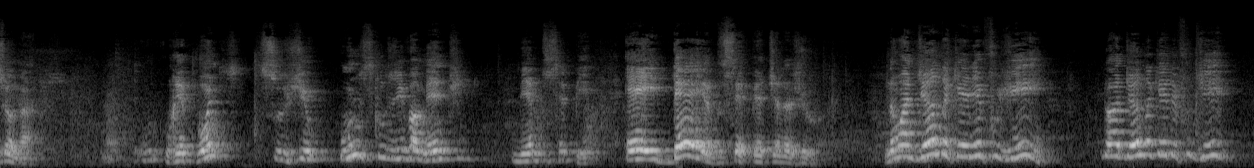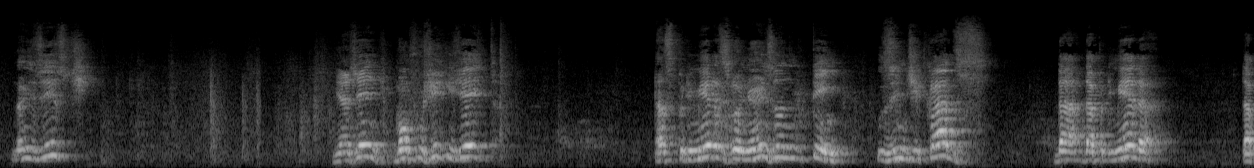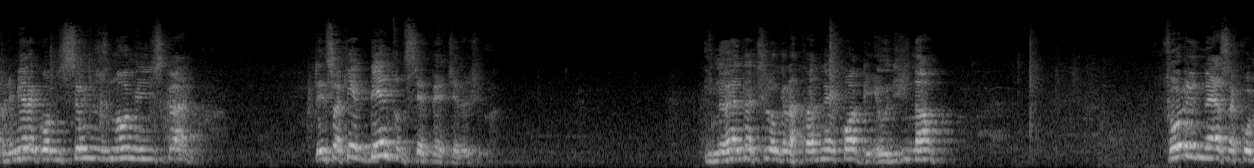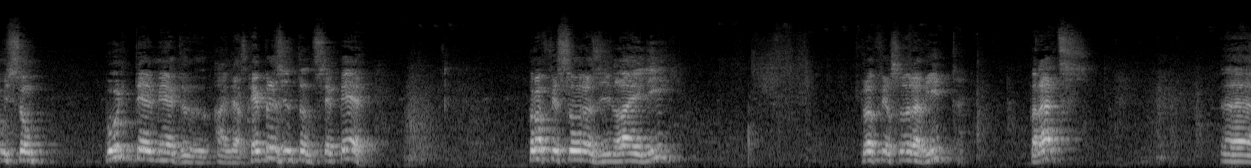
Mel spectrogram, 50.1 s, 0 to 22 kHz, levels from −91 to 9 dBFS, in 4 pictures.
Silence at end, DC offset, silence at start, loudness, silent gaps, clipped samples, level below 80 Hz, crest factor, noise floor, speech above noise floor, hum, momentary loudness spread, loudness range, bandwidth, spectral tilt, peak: 0 s; under 0.1%; 0 s; -25 LUFS; none; under 0.1%; -76 dBFS; 20 dB; -64 dBFS; 40 dB; none; 17 LU; 6 LU; 11.5 kHz; -5 dB/octave; -6 dBFS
